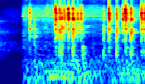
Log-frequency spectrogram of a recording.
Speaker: 这个声音就是半轴的外球笼在响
